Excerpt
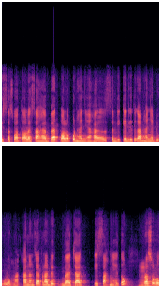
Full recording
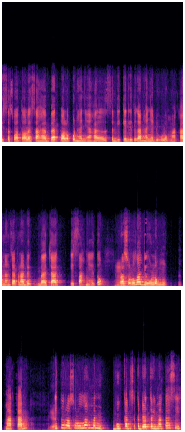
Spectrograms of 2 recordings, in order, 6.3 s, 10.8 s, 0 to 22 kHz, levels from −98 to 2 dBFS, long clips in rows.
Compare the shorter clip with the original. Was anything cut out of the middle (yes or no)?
no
